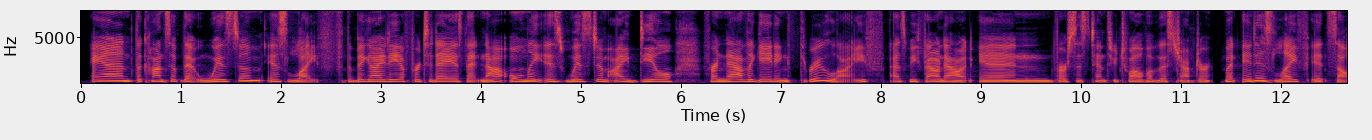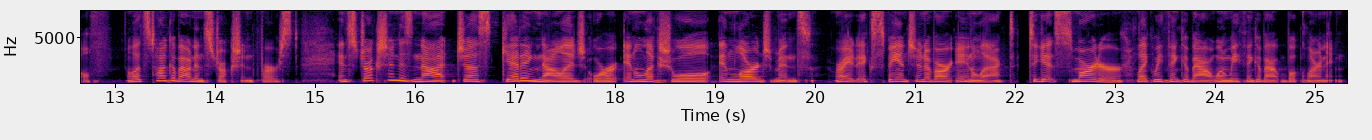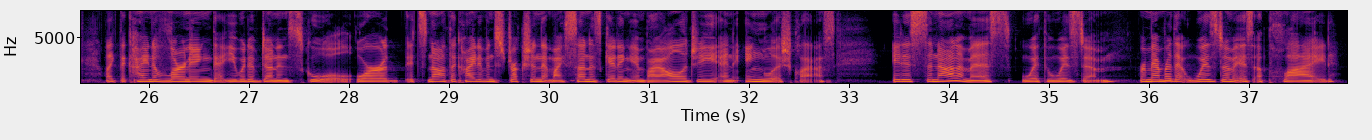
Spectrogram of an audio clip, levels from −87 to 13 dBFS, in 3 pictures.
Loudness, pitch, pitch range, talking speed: -21 LUFS, 195 Hz, 175-215 Hz, 175 wpm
